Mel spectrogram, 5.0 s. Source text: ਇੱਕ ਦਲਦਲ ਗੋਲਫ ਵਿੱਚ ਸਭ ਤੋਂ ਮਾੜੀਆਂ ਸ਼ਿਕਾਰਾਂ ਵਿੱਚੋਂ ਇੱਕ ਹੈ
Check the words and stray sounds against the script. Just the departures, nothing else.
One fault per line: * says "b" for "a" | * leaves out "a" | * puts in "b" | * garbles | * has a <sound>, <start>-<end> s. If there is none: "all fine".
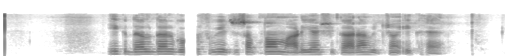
* has a dropout, 1.8-2.0 s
